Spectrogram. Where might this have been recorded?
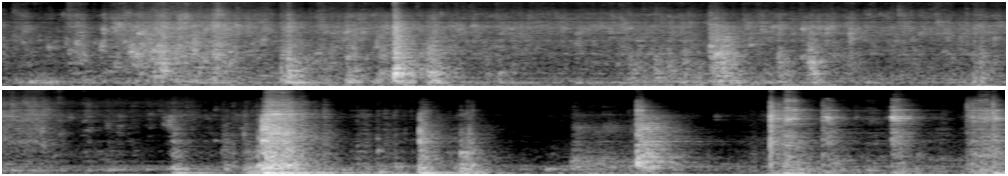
in a kitchen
